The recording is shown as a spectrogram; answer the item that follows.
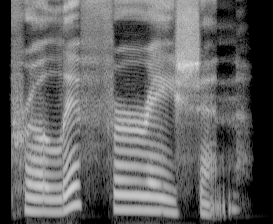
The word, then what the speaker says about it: proliferation: Stress the fourth syllable. Proliferation. Say it aloud.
